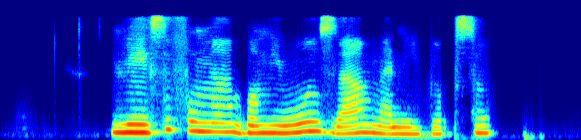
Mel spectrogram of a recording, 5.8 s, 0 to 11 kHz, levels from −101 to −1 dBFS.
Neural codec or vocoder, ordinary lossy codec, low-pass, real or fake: codec, 16 kHz, 1 kbps, X-Codec, HuBERT features, trained on general audio; MP3, 64 kbps; 7.2 kHz; fake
